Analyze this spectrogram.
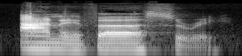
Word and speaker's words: anniversary: You didn't say anniversary, right? You said anniversary. So it's a weak syllable. It's a weak syllable. So you can use a schwa.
